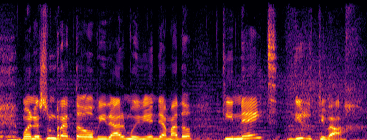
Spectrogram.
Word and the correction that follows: Teenage Dirtbag: Teenage Dirtbag.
